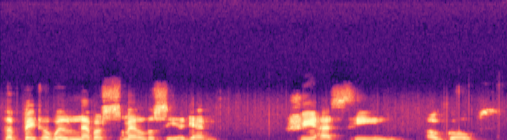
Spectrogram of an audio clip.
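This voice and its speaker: Excitable landsman adventurer, 1930s radio drama, animated pitch, slightly rough voice, dulled vintage sound. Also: a little slow, full character voice. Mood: haunted, grave. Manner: dramatic, storytelling delivery. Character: excitable landsman adventurer, haunted by a ghost ship. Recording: muffled, husky-sounding old 1930s radio recording.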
